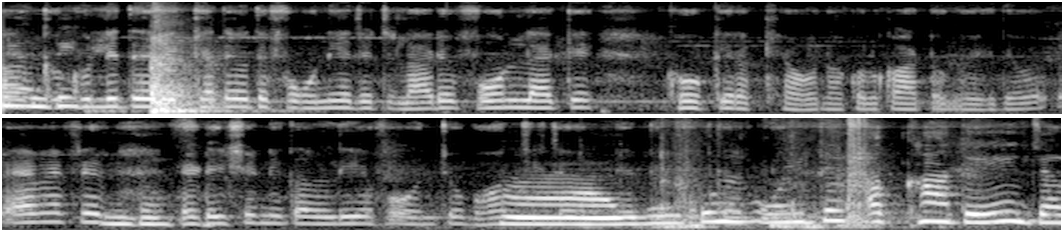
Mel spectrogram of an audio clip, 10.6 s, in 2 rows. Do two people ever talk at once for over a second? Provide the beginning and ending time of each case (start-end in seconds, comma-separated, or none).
7.8-9.4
